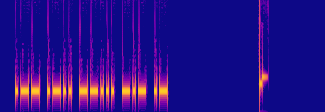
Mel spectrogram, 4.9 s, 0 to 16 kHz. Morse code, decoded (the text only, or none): WL7KA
